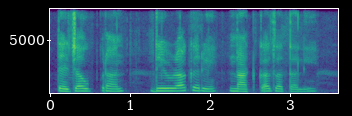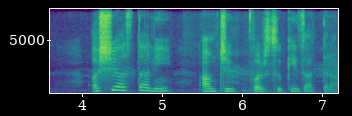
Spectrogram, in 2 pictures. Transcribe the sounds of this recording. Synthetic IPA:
t̪ɛ̃t͡ɕjaupɾãnt̪ | d̪eʋɭakəɾenaʈkad͡zat̪ali | ə̰ɕiəst̪alĩ | a̰mt͡ɕiʋəɾsukid͡zat̪ɾa

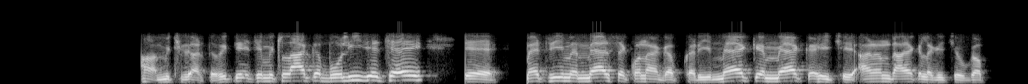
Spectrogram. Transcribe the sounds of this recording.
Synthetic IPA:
ɦãmiʈʰɡəɾt̪eɦojt̪iɛt͡ʃʰɛmiʈʰlakebolid͡ʒet͡ʃʰɛd͡ʒe | mɛʈʰɾimemɛsẽkonaɡəp̚kəɾimɛkːemɛkːəɦit͡ʃʰɛʔa̰nənd̪ajəkləɡɛt͡ʃʰɛuɡəp̚

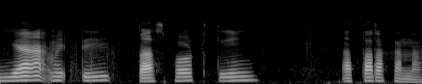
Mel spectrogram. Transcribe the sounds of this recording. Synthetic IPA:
ɲãmĩʔt̪i | paspʰoɾt̪t̪iɲ | at̪aɾakanã

